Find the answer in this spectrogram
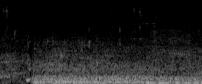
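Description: Wind buffeting the microphone outdoors: a steady low rumble that starts abruptly about a third of a second in.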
